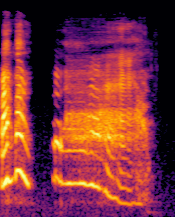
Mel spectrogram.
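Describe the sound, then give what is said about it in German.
A voice imitating a dog, a professor's dog assistant, gives two quick, sharp yelping barks, then after a short pause a long, drawn-out whimper that slowly slides downward, clear with no other sound. “sein Assistent, bellte.”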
